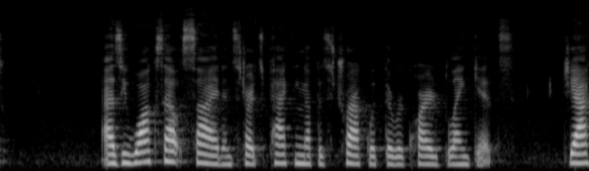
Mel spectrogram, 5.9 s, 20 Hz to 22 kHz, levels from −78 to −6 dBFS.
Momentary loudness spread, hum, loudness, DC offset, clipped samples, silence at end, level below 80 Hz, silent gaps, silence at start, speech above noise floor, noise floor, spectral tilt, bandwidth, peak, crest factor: 11 LU; none; -32 LUFS; under 0.1%; under 0.1%; 0 s; -88 dBFS; none; 0 s; 32 dB; -63 dBFS; -4.5 dB/octave; 20 kHz; -12 dBFS; 22 dB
